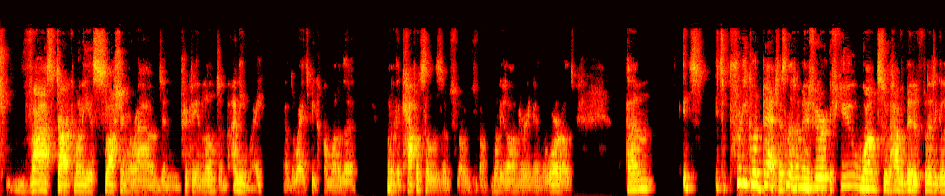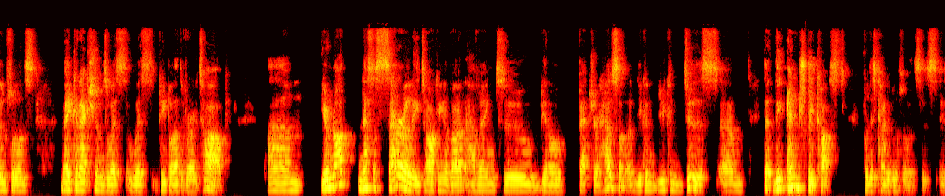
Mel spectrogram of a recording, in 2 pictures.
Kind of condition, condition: link, video call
